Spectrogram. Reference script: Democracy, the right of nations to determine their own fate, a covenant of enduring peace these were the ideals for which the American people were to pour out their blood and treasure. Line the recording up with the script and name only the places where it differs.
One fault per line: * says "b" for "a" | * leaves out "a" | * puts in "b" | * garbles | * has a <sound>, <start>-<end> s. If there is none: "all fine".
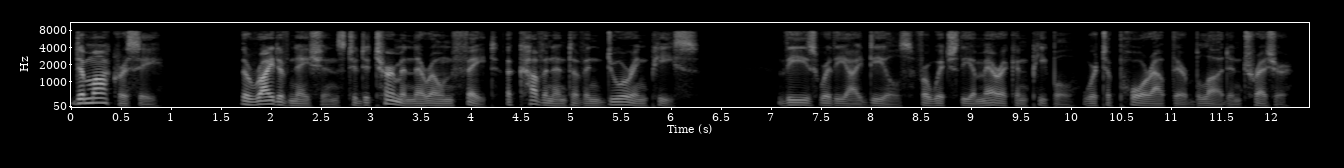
all fine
